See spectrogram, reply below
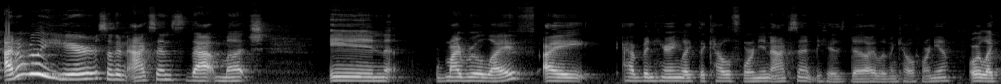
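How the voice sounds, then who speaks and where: Young American woman chatting, slightly low voice. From New York City, United States. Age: young adult. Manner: rambling, chatty, slangy. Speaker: vlogger. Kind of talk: casual personal storytelling.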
